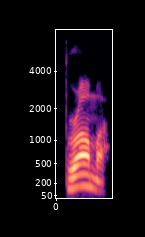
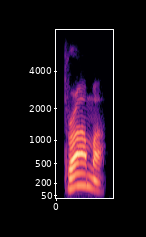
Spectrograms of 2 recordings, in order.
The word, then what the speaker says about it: Brahma: And he said and I think he even mispronounced Brahma, the Indian uh the Hindu rather Hindu god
